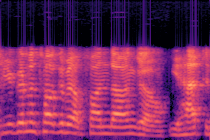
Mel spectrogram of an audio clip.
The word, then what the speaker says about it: Fandango: going to talk about Fandango, you have to make sure to say his name right, Dustin. It's Fandango. You have to do it like that. Deanna will do it. She'll show you. Oh. Fandango.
